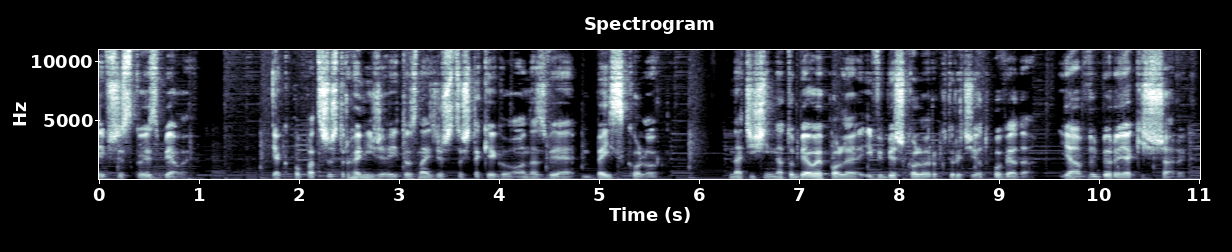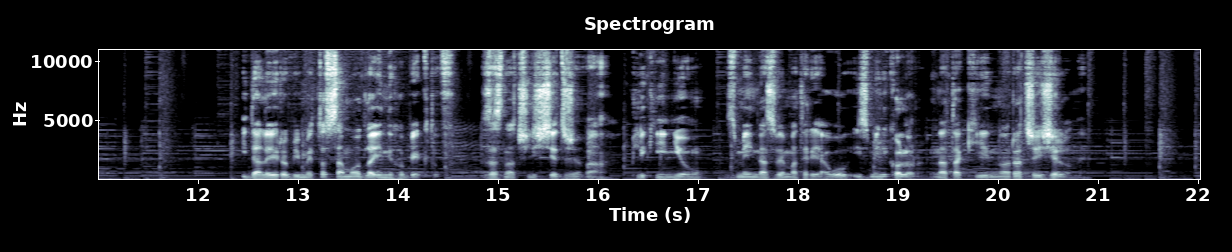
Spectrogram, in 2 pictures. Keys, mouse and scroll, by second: 10.5-13.6 middle drag, 13.6 click, 15.4 click, 16.4 click, 16.5-21.8 drag, 19.4 Return.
